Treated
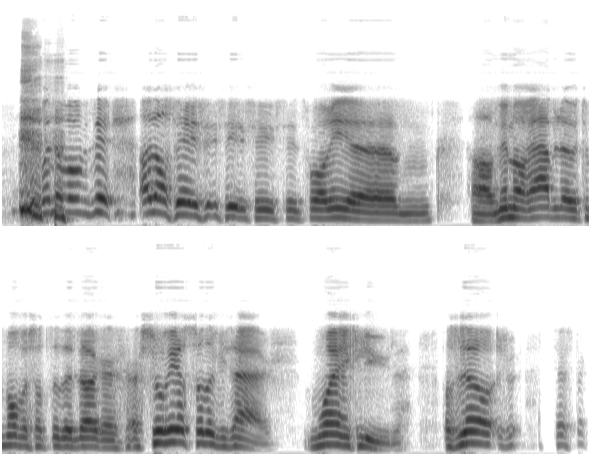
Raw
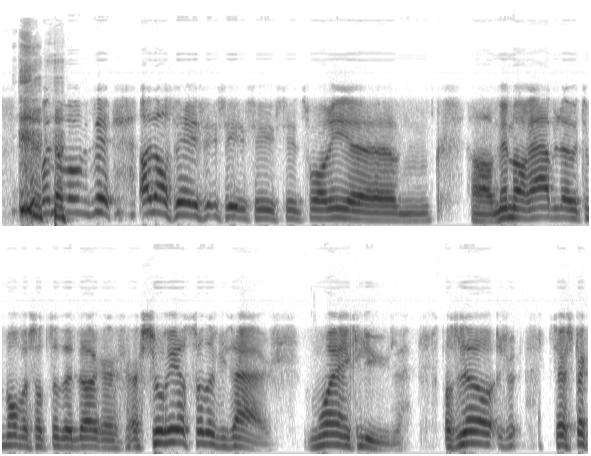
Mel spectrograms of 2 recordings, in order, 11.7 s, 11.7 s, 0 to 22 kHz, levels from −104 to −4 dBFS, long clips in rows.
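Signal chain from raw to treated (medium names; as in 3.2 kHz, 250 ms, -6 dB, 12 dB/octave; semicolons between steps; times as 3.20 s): fade out at the end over 1.33 s; harmonic-percussive split percussive -10 dB; level-controlled noise filter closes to 880 Hz, open at -24.5 dBFS; trim +1 dB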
